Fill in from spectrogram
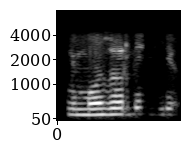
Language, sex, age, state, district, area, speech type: Kashmiri, male, 18-30, Jammu and Kashmir, Pulwama, urban, conversation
